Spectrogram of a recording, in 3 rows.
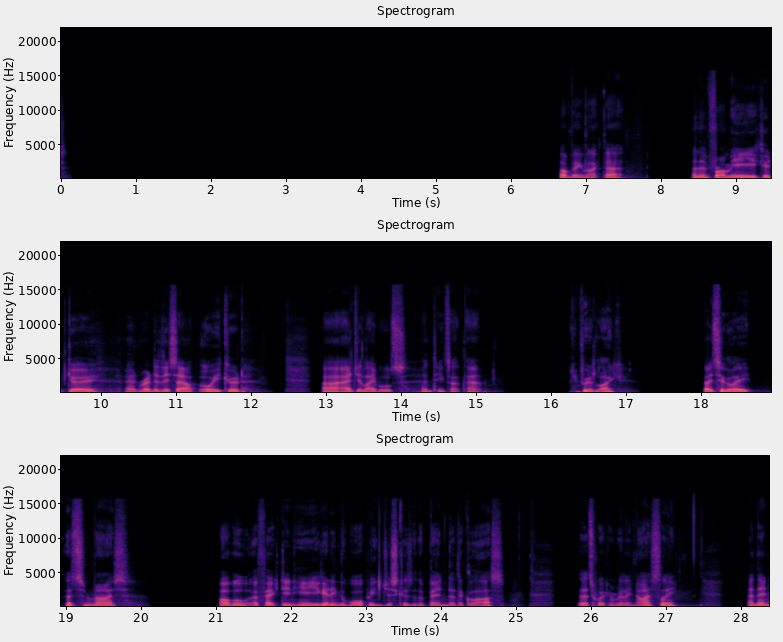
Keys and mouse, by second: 5.7 shift+click, 6.7 super+s, 11.3 d, 27.1 super+s.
